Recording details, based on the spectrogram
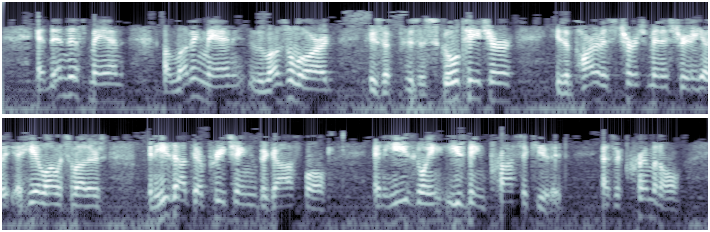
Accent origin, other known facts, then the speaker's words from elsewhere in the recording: Texas, United States; You know, I'm a Texan, too. I went to school in Texas.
